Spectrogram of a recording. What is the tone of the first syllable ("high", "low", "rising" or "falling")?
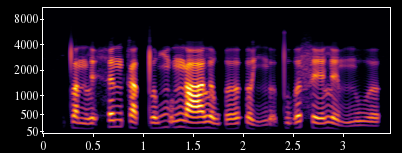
low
